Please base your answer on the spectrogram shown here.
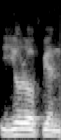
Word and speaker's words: European: Year is consonant, that's why we have used a European, e silent, that's pronounced European.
